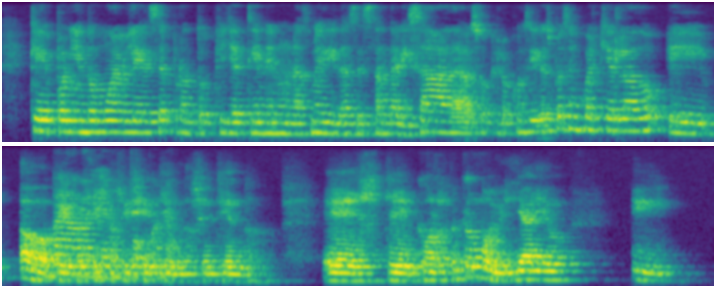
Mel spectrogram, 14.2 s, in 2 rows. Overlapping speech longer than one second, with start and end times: 7.5-8.8

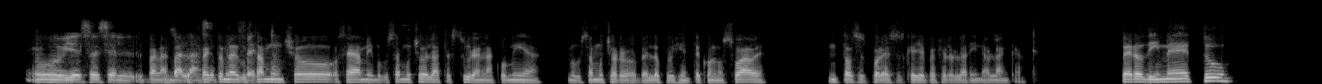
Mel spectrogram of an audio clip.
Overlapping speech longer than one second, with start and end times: 1.4-2.8

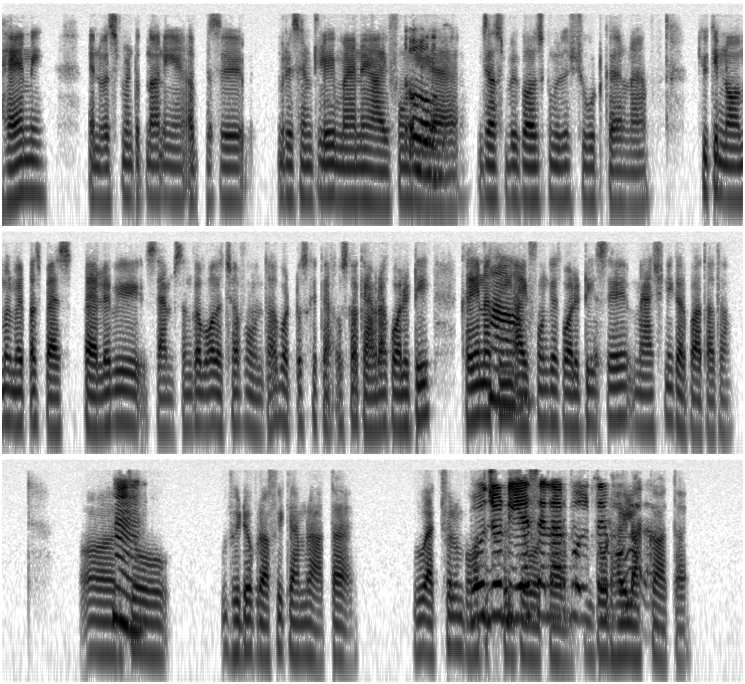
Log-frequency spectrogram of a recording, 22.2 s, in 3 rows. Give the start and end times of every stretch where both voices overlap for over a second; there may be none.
19.5-21.4

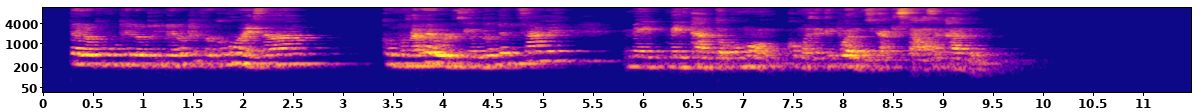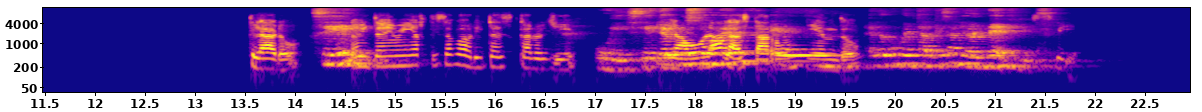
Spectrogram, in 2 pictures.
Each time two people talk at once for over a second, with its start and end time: 17.6-19.5

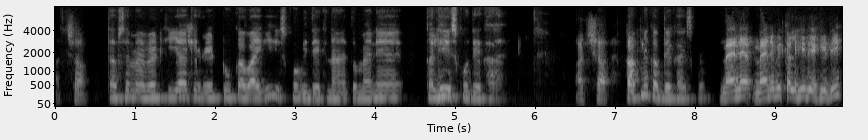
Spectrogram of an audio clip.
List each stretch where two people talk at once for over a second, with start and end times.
none

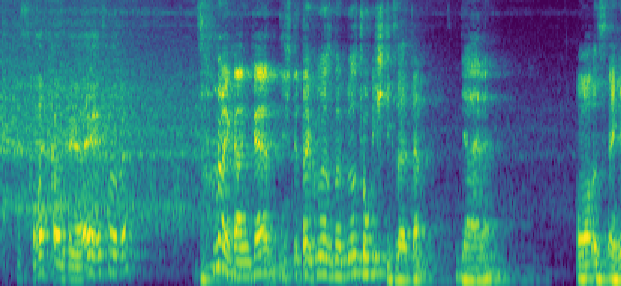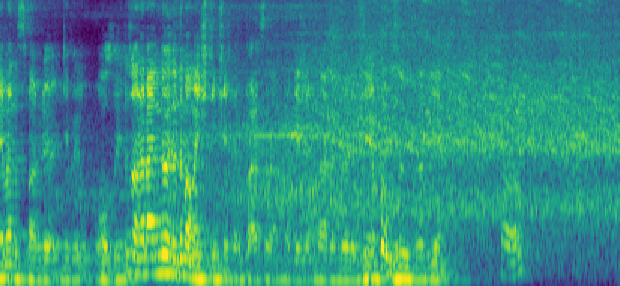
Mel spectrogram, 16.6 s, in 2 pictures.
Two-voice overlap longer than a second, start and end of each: none

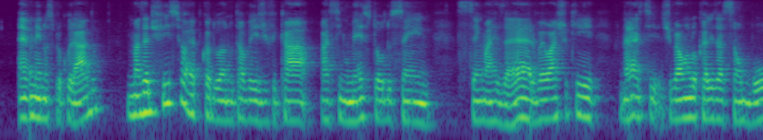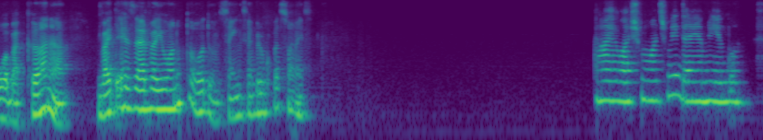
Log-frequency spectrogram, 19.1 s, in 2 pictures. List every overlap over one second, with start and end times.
none

